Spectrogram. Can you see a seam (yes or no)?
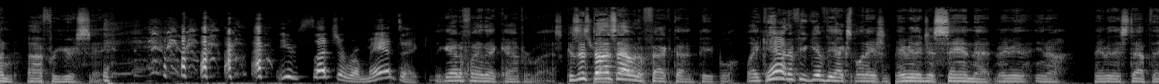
yes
